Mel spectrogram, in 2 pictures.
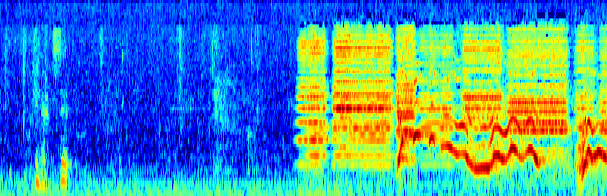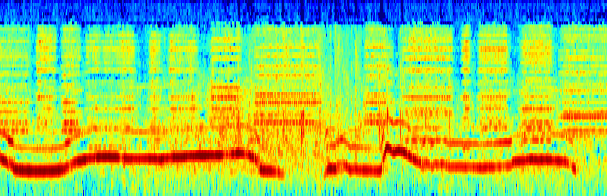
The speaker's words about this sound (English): This is a collie? No, actually a Sheltie. A Sheltie? Right. A large Sheltie. Okay, you have a harmonica? Right. Okay, and the dog sings obviously to your accompaniment. Only to the harmonica.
